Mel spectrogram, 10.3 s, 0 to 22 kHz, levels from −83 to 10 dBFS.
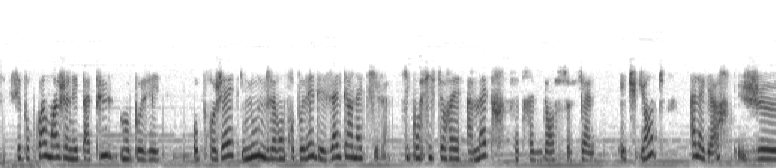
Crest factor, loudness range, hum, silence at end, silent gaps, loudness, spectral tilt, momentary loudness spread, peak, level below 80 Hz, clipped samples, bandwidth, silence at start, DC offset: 14 dB; 4 LU; none; 0 s; none; -15 LUFS; -8.5 dB/octave; 11 LU; 0 dBFS; -44 dBFS; under 0.1%; 4.1 kHz; 0 s; under 0.1%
